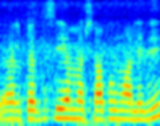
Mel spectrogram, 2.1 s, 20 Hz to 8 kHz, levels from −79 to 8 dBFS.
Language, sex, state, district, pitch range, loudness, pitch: Telugu, female, Andhra Pradesh, Srikakulam, 195-210 Hz, -16 LUFS, 205 Hz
